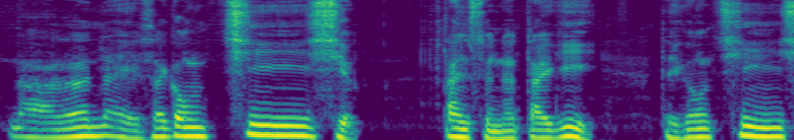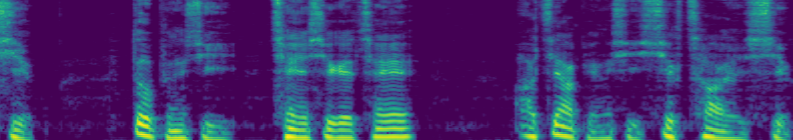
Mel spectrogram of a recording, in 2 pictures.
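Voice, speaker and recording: Slow, mellow Taiwanese man explaining words. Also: mid-range voice. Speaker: language commentator. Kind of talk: explaining vocabulary like a teacher.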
